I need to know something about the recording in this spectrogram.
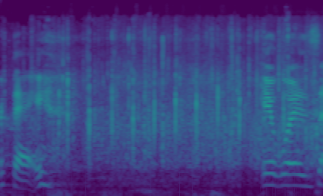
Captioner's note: audience applauding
